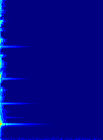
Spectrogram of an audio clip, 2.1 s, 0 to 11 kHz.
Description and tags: Sample pack of an Indonesian toy gamelan metallophone recorded with Zoom H1.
